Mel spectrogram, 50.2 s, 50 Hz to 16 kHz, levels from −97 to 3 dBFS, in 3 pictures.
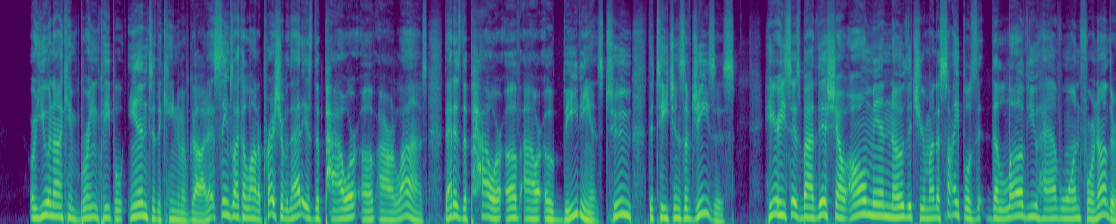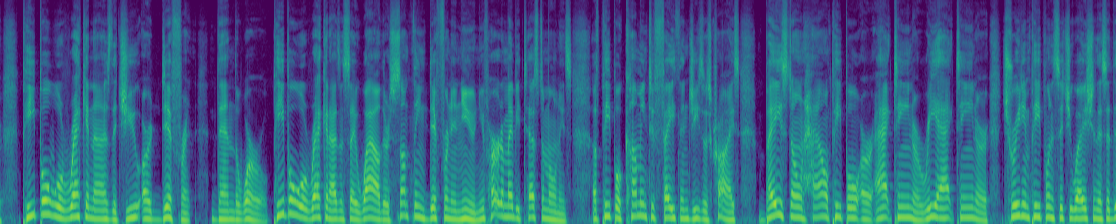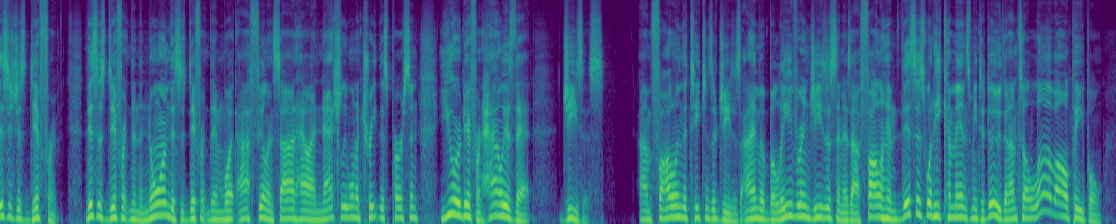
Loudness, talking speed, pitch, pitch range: -20 LUFS, 210 wpm, 155 Hz, 135-175 Hz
